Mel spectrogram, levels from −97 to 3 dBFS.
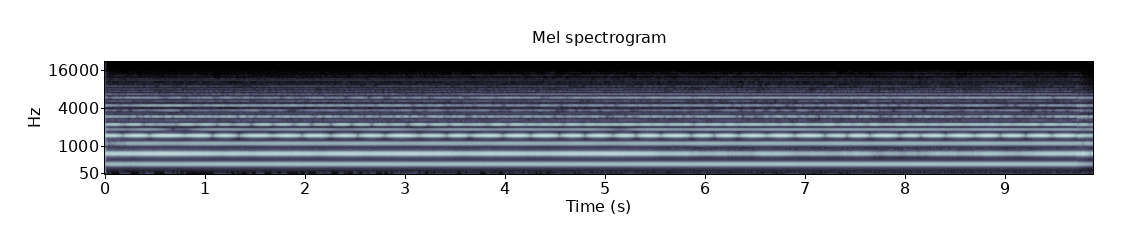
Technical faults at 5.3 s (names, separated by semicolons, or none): none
